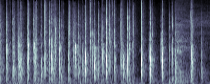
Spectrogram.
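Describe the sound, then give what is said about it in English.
A quick burst of hand clapping for the baseball pitching outing of Majinski and Harrington: sharp, crisp claps in a fast, slightly uneven rhythm, some overlapping, steady in loudness for a couple of seconds with no voices. “Deserves a clap there.”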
